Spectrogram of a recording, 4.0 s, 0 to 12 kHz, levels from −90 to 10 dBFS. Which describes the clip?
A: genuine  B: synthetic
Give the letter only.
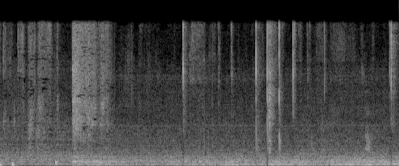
A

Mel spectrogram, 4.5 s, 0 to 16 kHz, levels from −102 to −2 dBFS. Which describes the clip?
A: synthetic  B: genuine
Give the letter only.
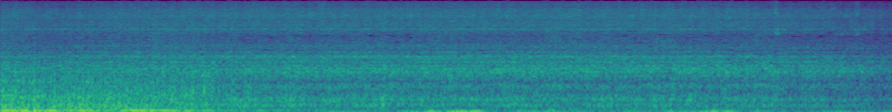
A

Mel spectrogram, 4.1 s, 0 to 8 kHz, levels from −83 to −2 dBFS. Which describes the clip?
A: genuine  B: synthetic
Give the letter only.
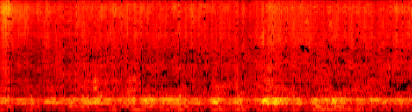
B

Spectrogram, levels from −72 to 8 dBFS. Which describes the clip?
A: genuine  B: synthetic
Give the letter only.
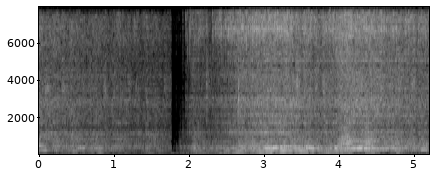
B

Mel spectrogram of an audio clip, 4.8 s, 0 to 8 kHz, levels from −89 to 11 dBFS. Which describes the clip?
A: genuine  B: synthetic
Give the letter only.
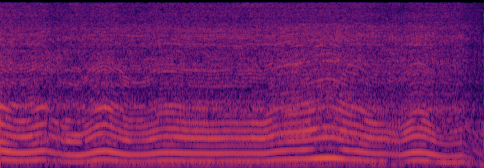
A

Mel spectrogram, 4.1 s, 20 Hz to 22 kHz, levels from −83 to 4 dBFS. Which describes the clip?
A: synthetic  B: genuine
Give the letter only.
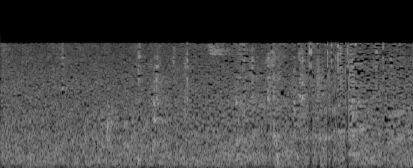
A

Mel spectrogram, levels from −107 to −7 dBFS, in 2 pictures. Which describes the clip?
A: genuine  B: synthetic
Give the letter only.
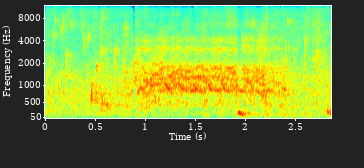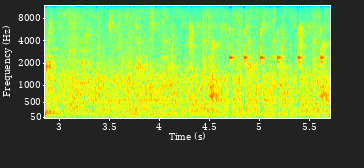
A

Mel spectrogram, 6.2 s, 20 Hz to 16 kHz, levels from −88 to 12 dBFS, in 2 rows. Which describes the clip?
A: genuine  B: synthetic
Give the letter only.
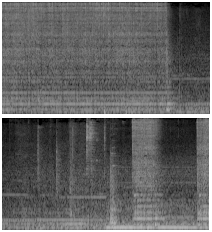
A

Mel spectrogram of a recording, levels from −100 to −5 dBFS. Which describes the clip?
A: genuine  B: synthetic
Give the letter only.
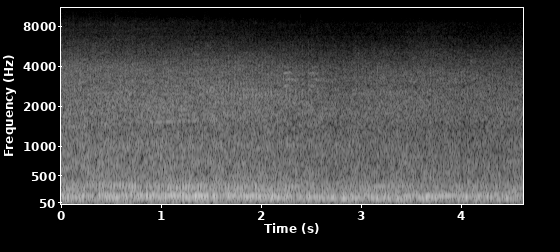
B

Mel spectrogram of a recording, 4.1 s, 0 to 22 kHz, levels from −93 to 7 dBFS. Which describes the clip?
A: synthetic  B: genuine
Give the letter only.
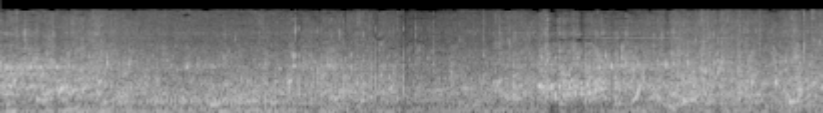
B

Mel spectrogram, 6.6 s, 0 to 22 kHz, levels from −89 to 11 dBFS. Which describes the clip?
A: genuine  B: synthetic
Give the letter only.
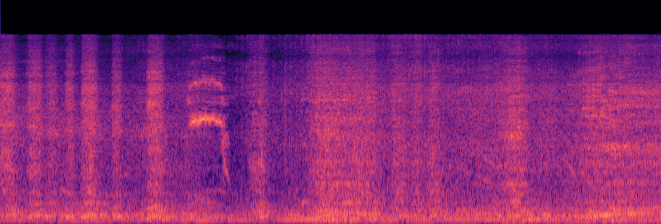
A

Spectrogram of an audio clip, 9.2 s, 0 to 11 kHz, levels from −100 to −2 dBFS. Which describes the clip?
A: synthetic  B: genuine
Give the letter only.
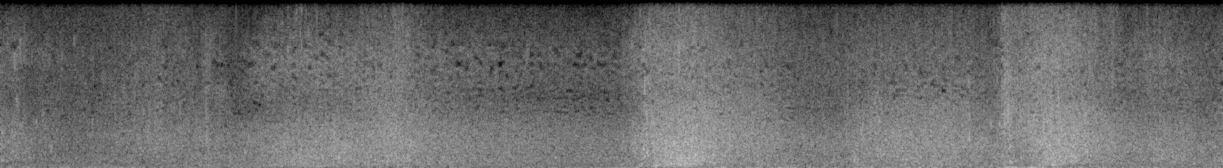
A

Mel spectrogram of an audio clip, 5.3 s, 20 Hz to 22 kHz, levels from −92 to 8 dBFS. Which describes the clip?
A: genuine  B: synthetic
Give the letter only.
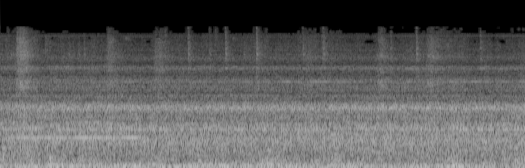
A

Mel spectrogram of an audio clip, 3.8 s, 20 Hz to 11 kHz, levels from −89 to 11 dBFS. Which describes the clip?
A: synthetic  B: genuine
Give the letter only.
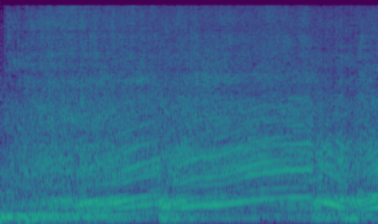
B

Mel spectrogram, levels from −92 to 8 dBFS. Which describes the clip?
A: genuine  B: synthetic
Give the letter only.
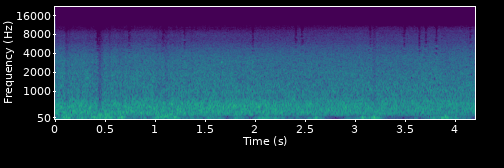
B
